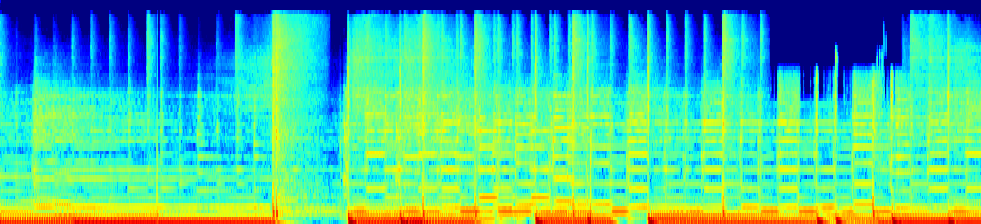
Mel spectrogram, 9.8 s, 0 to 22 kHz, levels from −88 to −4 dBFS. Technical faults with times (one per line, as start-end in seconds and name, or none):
1.56 CD skip
3.90-5.90 doubled audio track
7.69-9.02 Bluetooth SBC bit pool drop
